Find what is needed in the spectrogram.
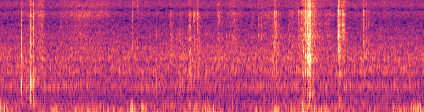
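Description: Light clicks and taps of plastic markers being handled and set down on cardboard, the sharpest knock about three seconds in, over a steady low background rumble.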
